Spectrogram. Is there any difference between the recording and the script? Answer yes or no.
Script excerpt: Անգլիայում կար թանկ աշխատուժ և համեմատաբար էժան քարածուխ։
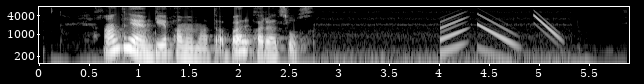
yes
